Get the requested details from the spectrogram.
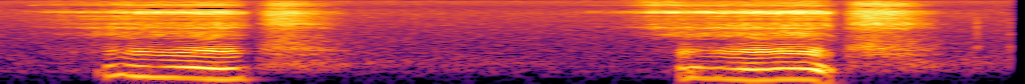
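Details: Snoring during sleep: two loud rattling snores on the in-breath, each followed by a breathy exhale, roughly every three seconds.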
